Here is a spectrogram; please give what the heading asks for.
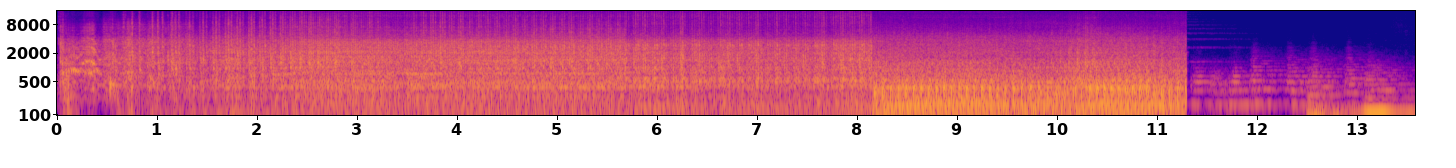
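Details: Old farm tractor in cold snowy weather, after oil pump replaced with a used one due to broken pump drive gear and zero oil pressure: cranks, catches within seconds, settles to an even rattly diesel idle, then cuts off.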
